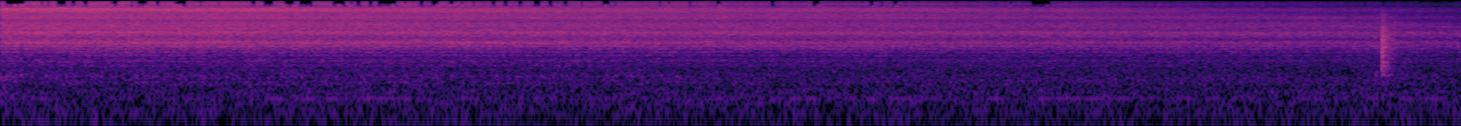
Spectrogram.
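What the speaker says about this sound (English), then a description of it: "Now the steam came shooting out." A continuous loud hiss of steam jets from an Instant Pot pressure release valve, steady and close, fading slightly over several seconds with a brief sharp click near the end.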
